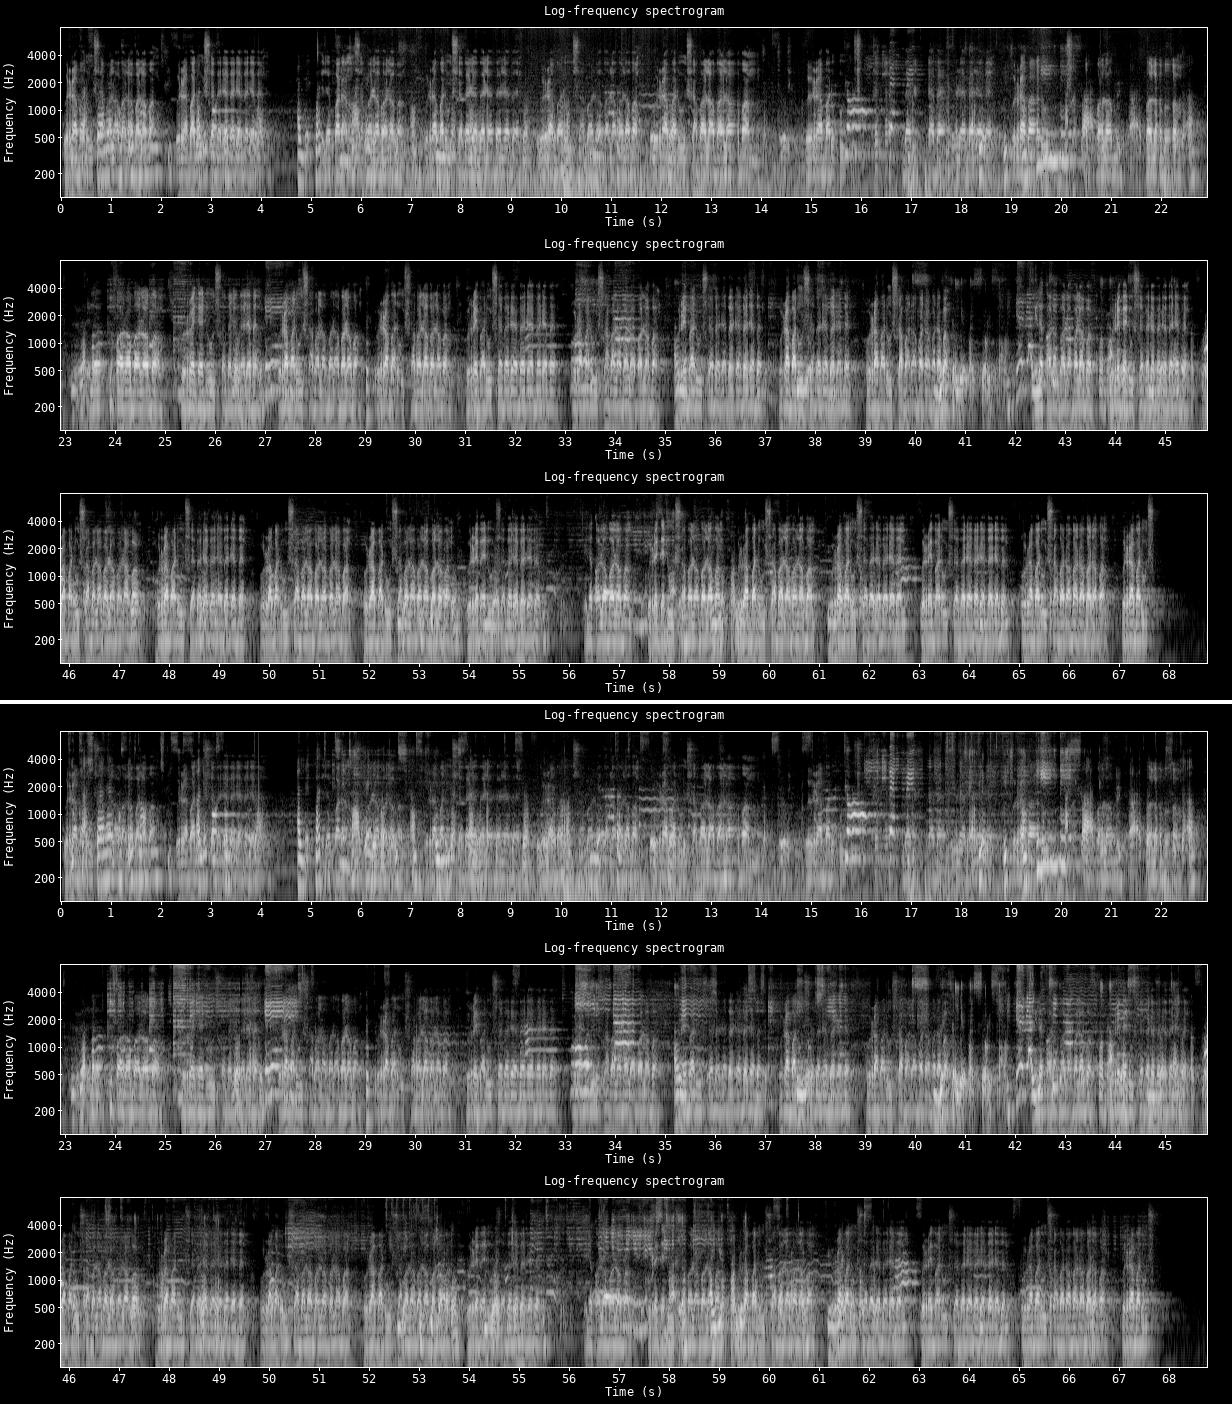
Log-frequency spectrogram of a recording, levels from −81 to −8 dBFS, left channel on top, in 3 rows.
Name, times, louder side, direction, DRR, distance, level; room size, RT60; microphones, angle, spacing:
voice 1, 0.0-1.9 2.3-4.1 5.2-6.9 7.3-9.2 9.6-13.9 14.9-15.7 16.3-17.0 17.3-18.7 19.0-19.8 20.1-20.3 20.7-21.2 21.7-22.4 23.4-23.7 24.0-24.9 25.3-26.9 27.3-28.9 29.2-30.7 31.0-34.9 35.2-37.0 37.3-38.7 39.0-40.7 42.4-43.6 43.9-47.4 47.7-49.6 49.8-53.7 53.9-55.4 56.3-57.3 57.6-59.1 59.4-60.9 61.2-62.8 63.0-66.8 67.0-67.7, left 3 dB, 35° left, 12 dB, 0.6 m, -27 dB
voice 2, 0.7-1.0 1.3-1.9 2.7-3.4 3.9-4.0 4.7-5.2 5.6-6.5 7.0-7.1 7.5-7.9 8.1-8.4 9.2-9.3 9.6-10.2 10.6-10.8 11.1-11.2 11.8-12.3 14.4-14.5 15.7-16.1 16.6-17.0 18.3-18.5 18.8-18.9 19.2-20.1 20.4-20.6 21.4-21.5 22.5-22.7 23.3-23.6 25.2-25.4 26.4-26.5 27.0-27.6 33.2-33.6 34.0-34.3 35.2-35.4 37.6-37.9 40.4-41.4 42.0-43.1 43.7-44.2 44.6-45.3 45.8-46.2 47.2-47.4 48.6-48.7 52.6-52.8 53.4-53.8 54.4-54.6 56.7-57.6 58.0-58.4 58.8-59.6 60.6-60.8 61.2-62.2 62.6-62.8 66.4-66.5, right 4 dB, 55° right, 14 dB, 0.6 m, -27 dB
sound 1, 6.0-23.0, left 1 dB, 55° left, 1.3 m, -38 dB
voice 3, 6.8-8.0 8.3-8.4 10.3-11.7 13.6-15.5 15.8-15.9 16.2-16.6 17.7-19.3 19.9-21.9 22.4-22.5 23.1-24.5 26.4-27.3 30.1-31.2 35.7-36.3 41.3-42.3 43.7-44.1 52.3-52.7 60.5-60.9 64.0-64.7 65.0-65.4, equal, 20° right, -2 dB, 3.6 m, -44 dB
10.0 x 8.7 x 9.8 m, 1.1 s
head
